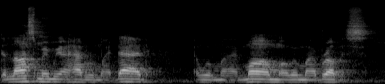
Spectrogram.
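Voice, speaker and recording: This man's voice sits at a medium pitch. He talks with monotone, flat intonation. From Ghana. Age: 30s. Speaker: visual artist. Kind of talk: panel artist talk. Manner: halting, repetitive.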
